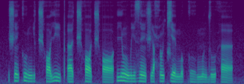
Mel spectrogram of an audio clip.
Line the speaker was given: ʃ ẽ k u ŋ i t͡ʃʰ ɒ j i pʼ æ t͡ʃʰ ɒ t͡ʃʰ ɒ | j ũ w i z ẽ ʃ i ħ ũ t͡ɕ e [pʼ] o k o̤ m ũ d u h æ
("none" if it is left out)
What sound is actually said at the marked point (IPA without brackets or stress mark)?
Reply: m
